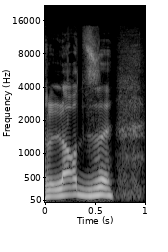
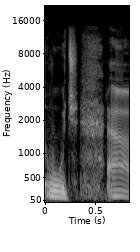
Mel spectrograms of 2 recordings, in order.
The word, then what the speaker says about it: Łódź: Let us say about the perspective of Łódź, the city that is called as Lodz in English. It is properly pronounced Łódź, the town 130 kilometers from Warsaw, and we are in the middle of implementing the strategy.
